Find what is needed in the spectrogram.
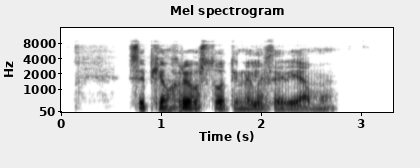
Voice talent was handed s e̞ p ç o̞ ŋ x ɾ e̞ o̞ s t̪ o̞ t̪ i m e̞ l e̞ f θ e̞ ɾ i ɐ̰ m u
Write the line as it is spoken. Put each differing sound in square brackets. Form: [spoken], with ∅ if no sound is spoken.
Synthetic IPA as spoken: s e̞ p ç o̞ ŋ x ɾ e̞ o̞ s t̪ o̞ t̪ i [n] e̞ l e̞ f θ e̞ ɾ i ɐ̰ m u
